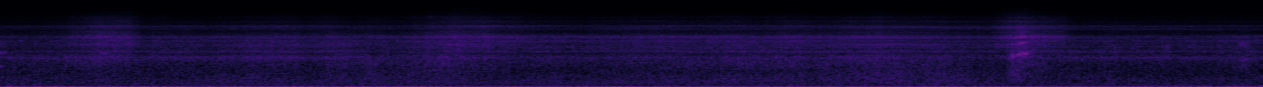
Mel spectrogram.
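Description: Heavy ocean surf breaking on the rocks below: a steady rushing noise that swells three times as waves crash.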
